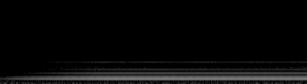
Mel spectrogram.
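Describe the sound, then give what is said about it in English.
An Alexa smart speaker gives off a continuous electronic tone, mid-pitched with faint overtones, that swells in over the first second and then holds steady for a few seconds while a can is rotated in front of its camera, with no one talking. “When it makes that beeping...”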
